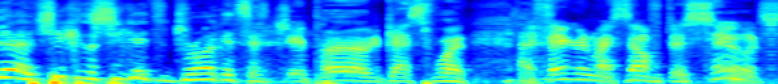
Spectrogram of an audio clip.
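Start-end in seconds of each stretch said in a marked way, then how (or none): 1.4-3.9 put-on Mexican accent, much lower, quieter. Friends imagining a drunk woman's announcement, acting it out in a put-on Mexican accent. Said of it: "still using that Mexican accent".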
